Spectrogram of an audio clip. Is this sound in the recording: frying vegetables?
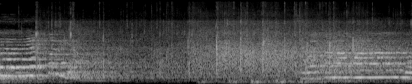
no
